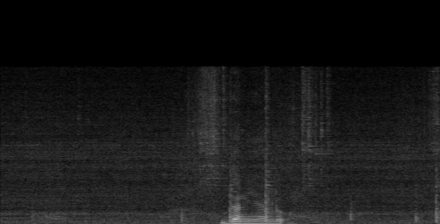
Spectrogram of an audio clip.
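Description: Coriander seeds and other dry spices tipped from a plate into a steel mixer-grinder jar, with light rattling and a few small clicks against the metal over a steady low hiss. A short spoken word comes about two seconds in.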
